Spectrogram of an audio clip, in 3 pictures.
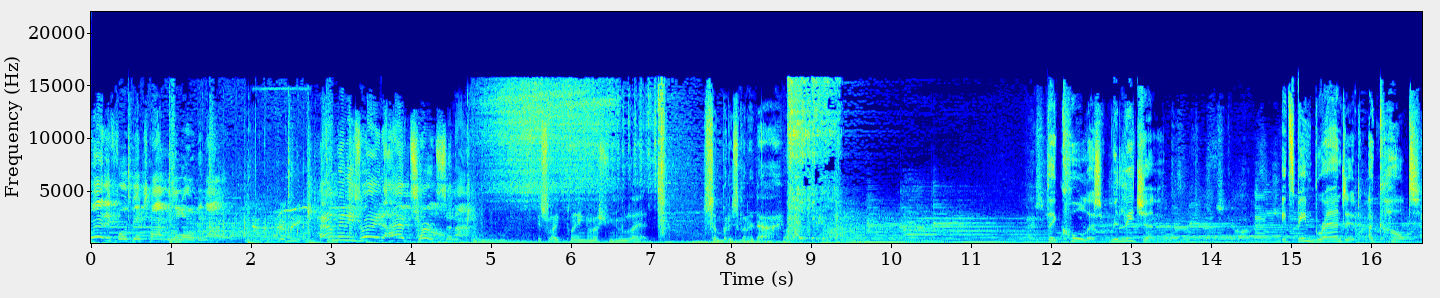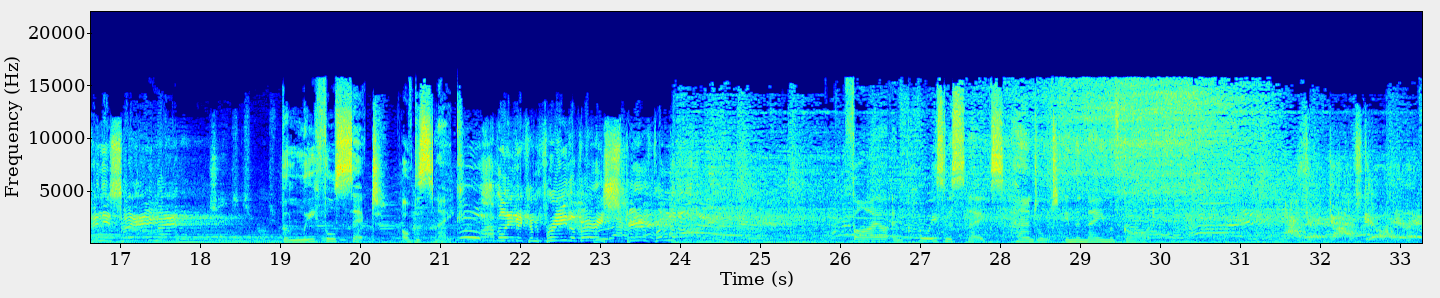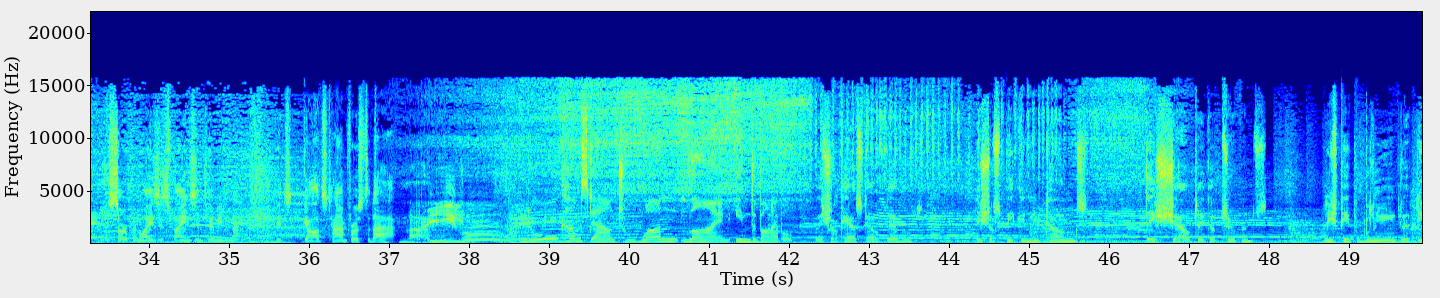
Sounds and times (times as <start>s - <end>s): Music: 0.0s - 49.9s
Hiss: 4.9s - 7.2s, 27.8s - 31.5s, 37.9s - 44.4s, 45.4s - 46.6s.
